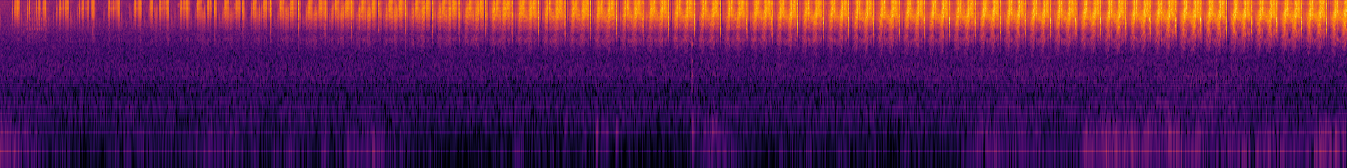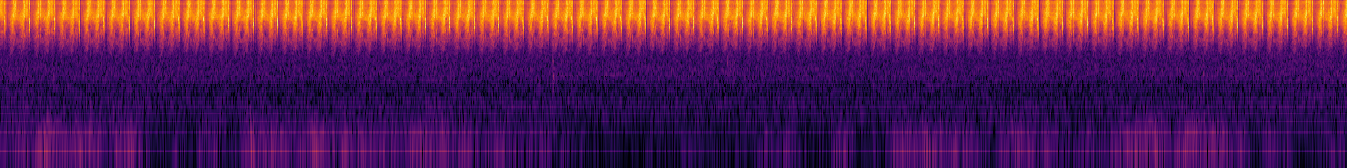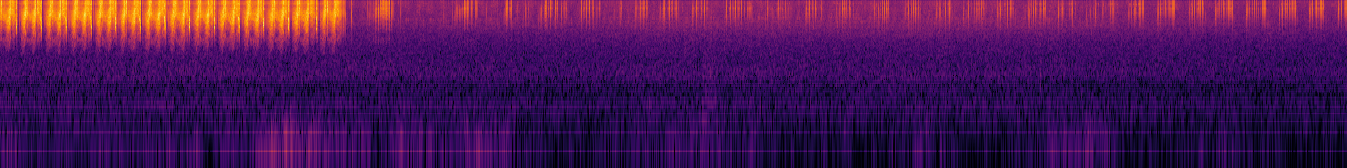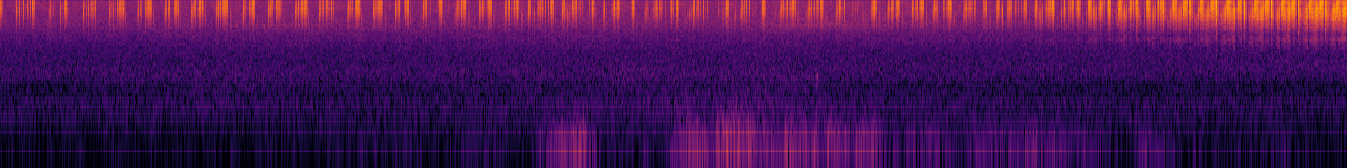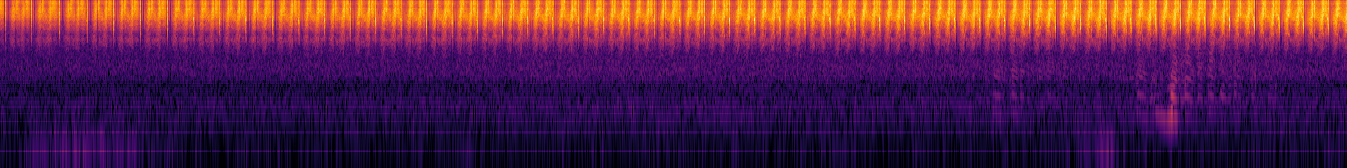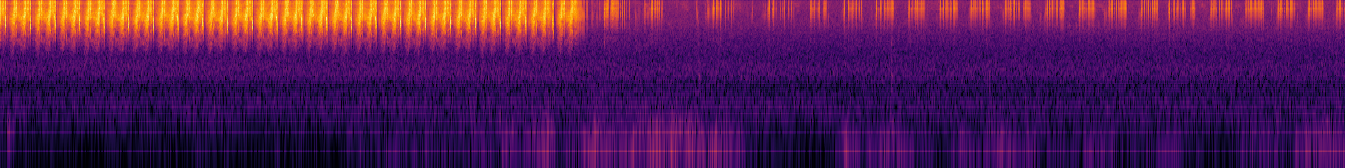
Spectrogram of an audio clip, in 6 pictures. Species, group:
Chorthippus apricarius
Orthoptera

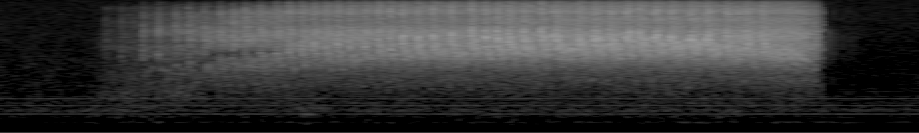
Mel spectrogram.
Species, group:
Chorthippus biguttulus
Orthoptera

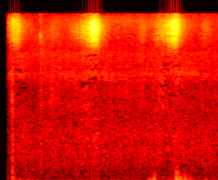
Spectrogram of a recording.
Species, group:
Aleeta curvicosta
Cicadidae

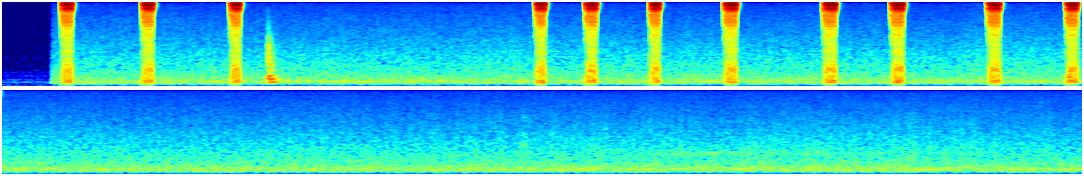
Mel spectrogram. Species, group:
Pseudosubria bispinosa
Orthoptera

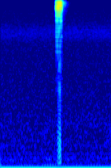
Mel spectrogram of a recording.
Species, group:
Phaneroptera falcata
Orthoptera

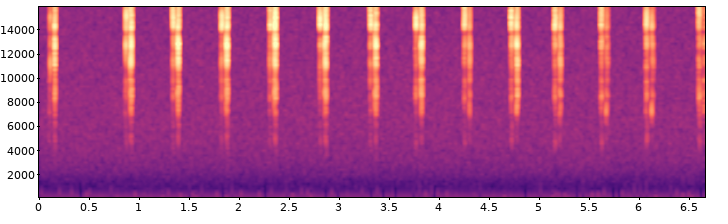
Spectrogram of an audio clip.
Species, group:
Thyreonotus corsicus
Orthoptera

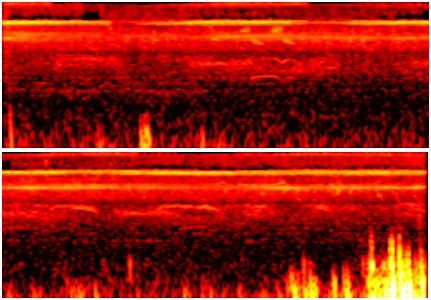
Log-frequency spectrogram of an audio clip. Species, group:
Pteronemobius heydenii
Orthoptera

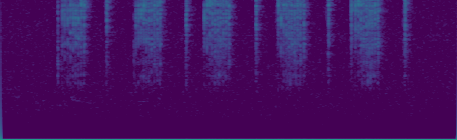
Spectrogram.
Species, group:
Barbitistes ocskayi
Orthoptera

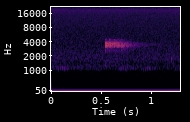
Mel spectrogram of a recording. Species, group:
Leptophyes punctatissima
Orthoptera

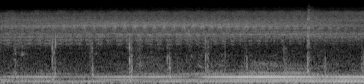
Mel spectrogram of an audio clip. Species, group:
Neotibicen tibicen
Cicadidae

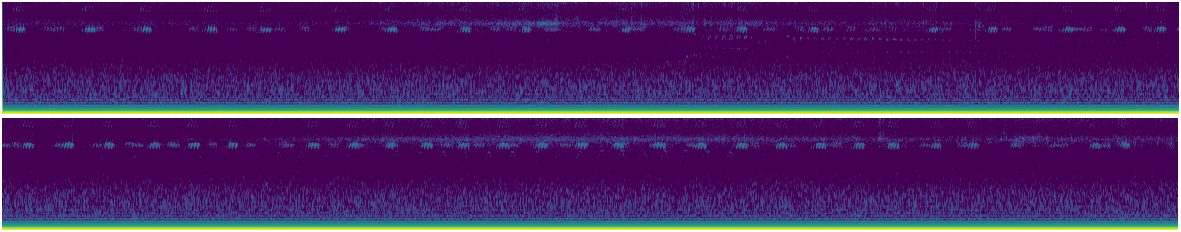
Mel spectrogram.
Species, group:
Eumodicogryllus theryi
Orthoptera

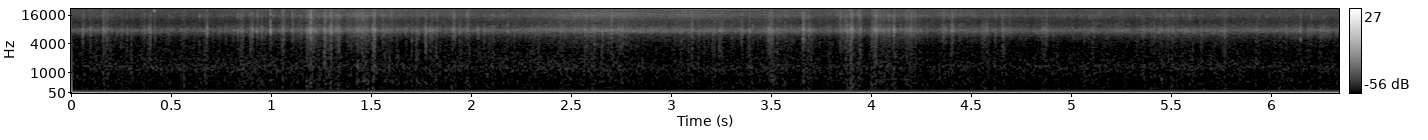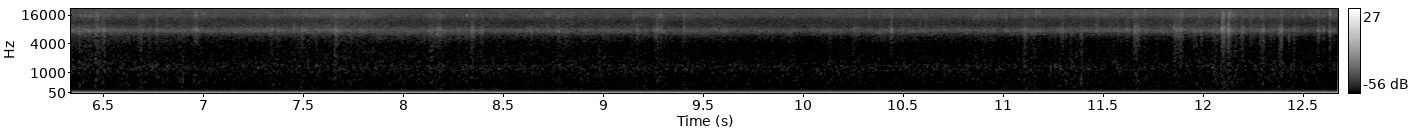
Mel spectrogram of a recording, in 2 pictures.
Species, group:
Leptophyes punctatissima
Orthoptera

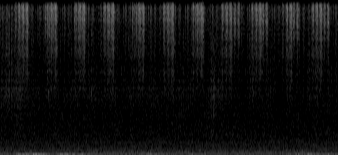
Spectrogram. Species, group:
Metrioptera brachyptera
Orthoptera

